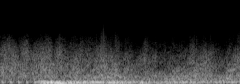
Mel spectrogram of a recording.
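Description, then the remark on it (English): Gunfire rumbles and echoes in a continuous, booming wash of low thuds from a battle in a city on the front line of the Somali civil war, with no voices present. “The sound of gunfire echoes through the air.”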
